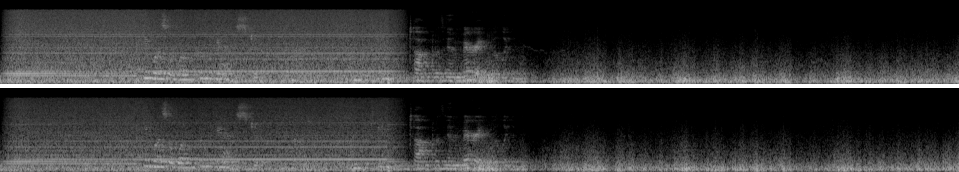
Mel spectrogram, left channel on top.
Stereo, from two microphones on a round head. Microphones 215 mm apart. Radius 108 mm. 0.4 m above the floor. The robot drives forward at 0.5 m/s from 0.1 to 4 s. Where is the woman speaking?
25° left (ahead or behind), 1.4 m; by 5.3 s 15° left (ahead or behind), 1.9 m.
